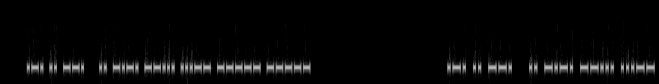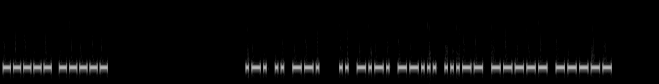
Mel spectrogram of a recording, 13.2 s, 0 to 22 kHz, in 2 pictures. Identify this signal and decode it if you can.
Morse code, heard as a keyed tone, about 45 wpm, 700 Hz. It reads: RIG IC7300 RIG IC7300 RIG IC7300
